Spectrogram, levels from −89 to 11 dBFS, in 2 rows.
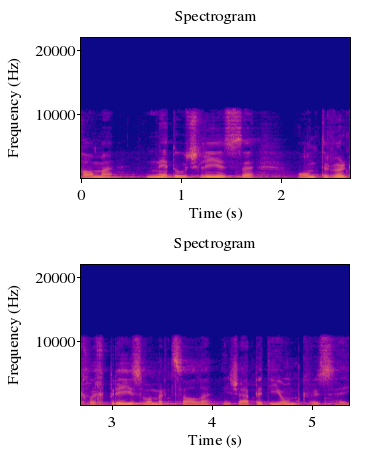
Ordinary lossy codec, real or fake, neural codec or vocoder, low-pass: none; real; none; 10.8 kHz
